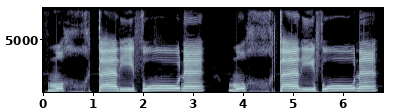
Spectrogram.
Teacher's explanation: muktalifuna mukhtalifuna [Musik] perhati [Musik] Yaa jangan sampai dibaca mtalun ya dibaca tebal pangkal lidahnya diangkat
